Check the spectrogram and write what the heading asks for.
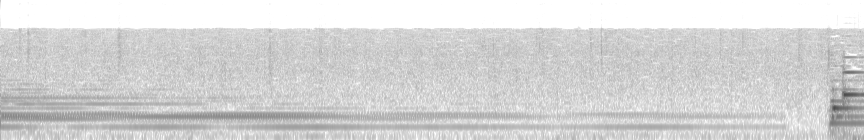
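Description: Soft solo piano music: a single held chord rings on and slowly dies away, nearly faded out near the end.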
